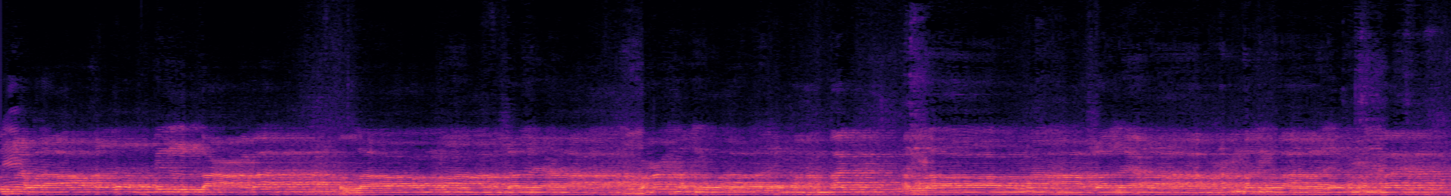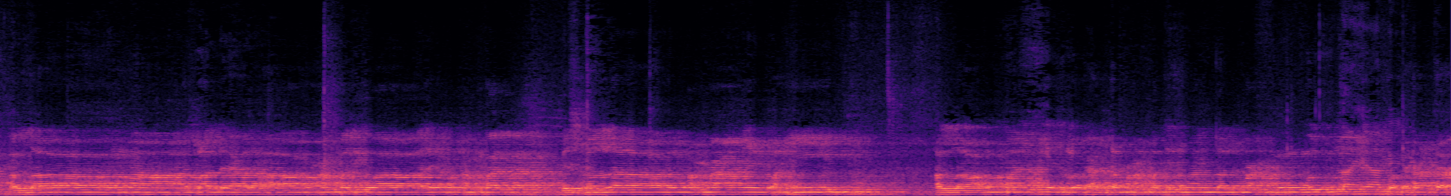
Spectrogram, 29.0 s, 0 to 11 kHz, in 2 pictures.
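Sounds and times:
man chanting through loudspeakers: 0.0 - 29.0.

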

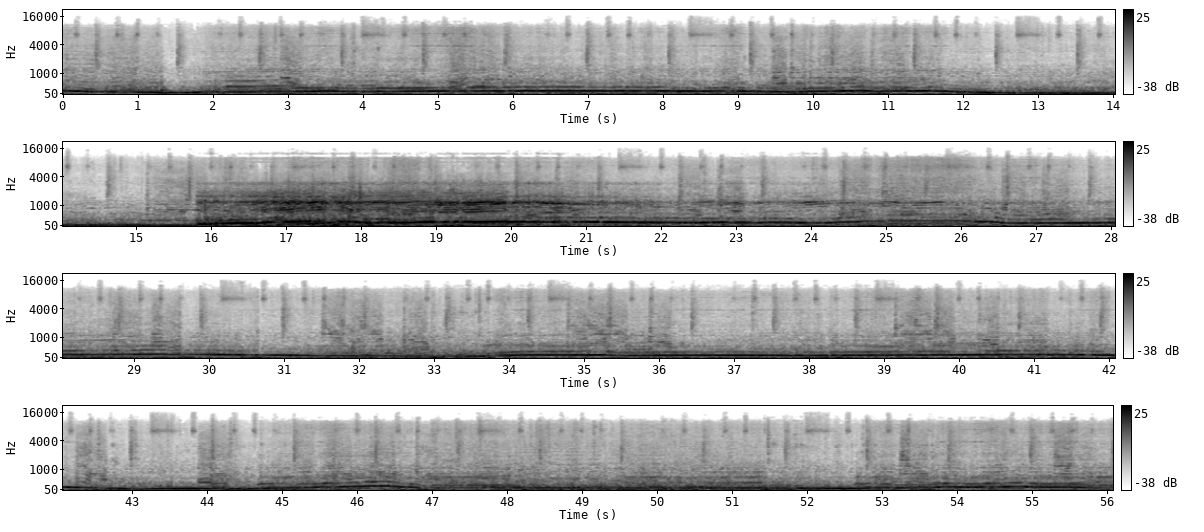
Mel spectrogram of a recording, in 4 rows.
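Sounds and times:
car engine accelerating: 0.0 - 56.0
tires squealing: 0.0 - 56.0.

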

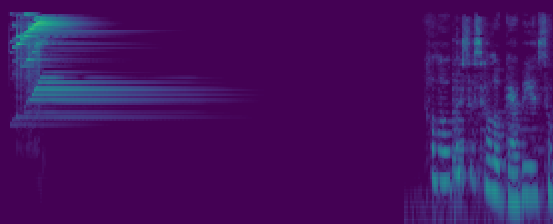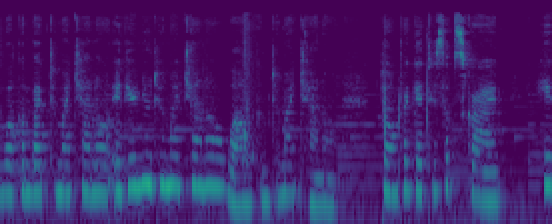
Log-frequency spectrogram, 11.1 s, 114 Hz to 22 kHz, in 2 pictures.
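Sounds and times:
bright bell-like chime: 0.0 - 2.8.

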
